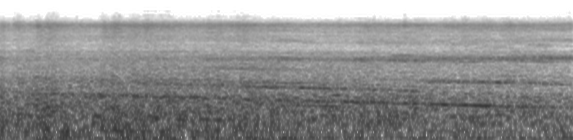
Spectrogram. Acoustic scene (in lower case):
subway station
